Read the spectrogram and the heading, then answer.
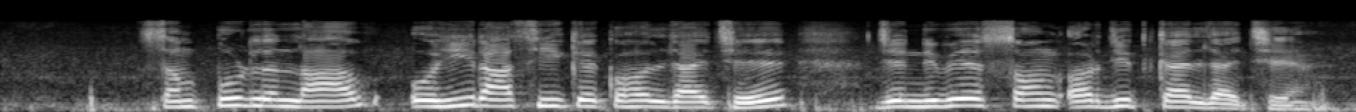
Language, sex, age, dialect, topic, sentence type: Maithili, male, 18-24, Eastern / Thethi, banking, statement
